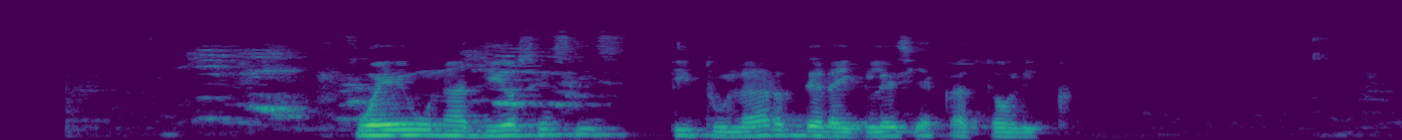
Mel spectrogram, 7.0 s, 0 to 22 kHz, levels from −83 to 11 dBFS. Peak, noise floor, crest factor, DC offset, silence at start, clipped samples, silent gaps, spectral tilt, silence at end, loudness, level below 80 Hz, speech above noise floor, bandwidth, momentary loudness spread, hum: -8 dBFS; -78 dBFS; 22 dB; under 0.1%; 1 s; under 0.1%; none; -8.5 dB/octave; 1.8 s; -26 LUFS; -70 dBFS; 53 dB; 7.8 kHz; 21 LU; none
